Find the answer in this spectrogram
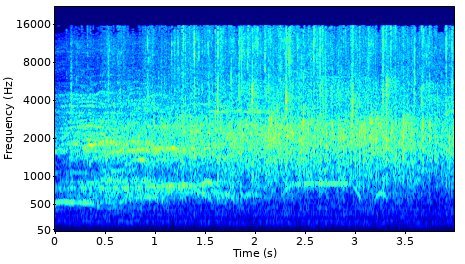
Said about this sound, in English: In my notes here, it says, pause for raucous applause. So you guys are doing it.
